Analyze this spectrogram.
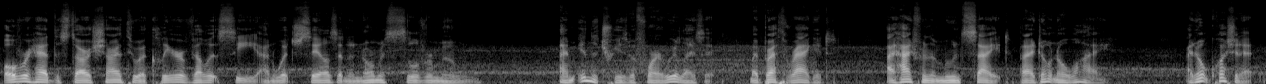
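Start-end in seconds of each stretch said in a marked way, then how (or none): none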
